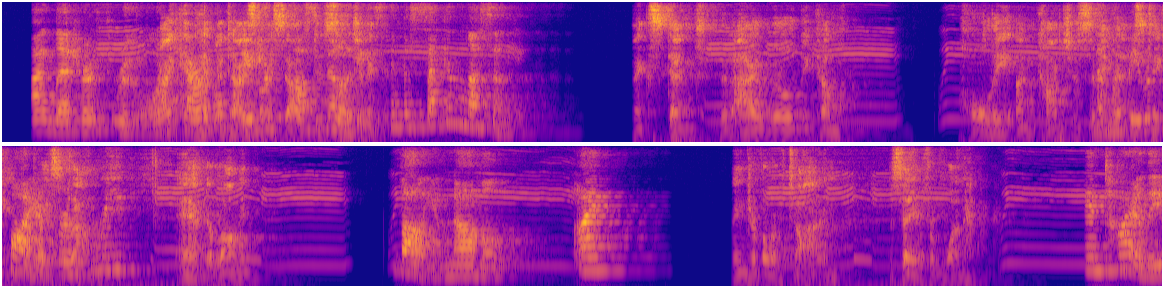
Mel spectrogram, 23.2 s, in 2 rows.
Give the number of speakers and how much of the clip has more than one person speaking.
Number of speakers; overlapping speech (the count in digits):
2, about 18%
